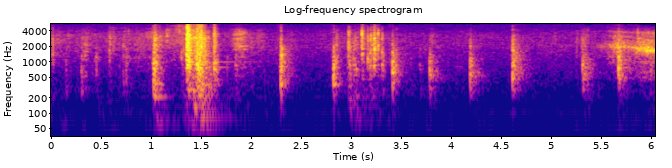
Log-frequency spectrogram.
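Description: A door is handled repeatedly, with a series of sharp knocks and rattling thuds from the wood, irregular bangs spread across several seconds and no talking.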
